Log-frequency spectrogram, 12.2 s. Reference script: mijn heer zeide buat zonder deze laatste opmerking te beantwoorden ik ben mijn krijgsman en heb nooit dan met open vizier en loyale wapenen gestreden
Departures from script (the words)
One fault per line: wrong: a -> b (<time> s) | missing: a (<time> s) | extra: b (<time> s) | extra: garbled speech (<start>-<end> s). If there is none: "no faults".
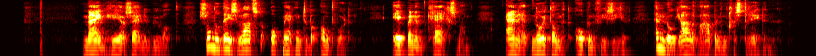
wrong: mijn -> een (6.2 s)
